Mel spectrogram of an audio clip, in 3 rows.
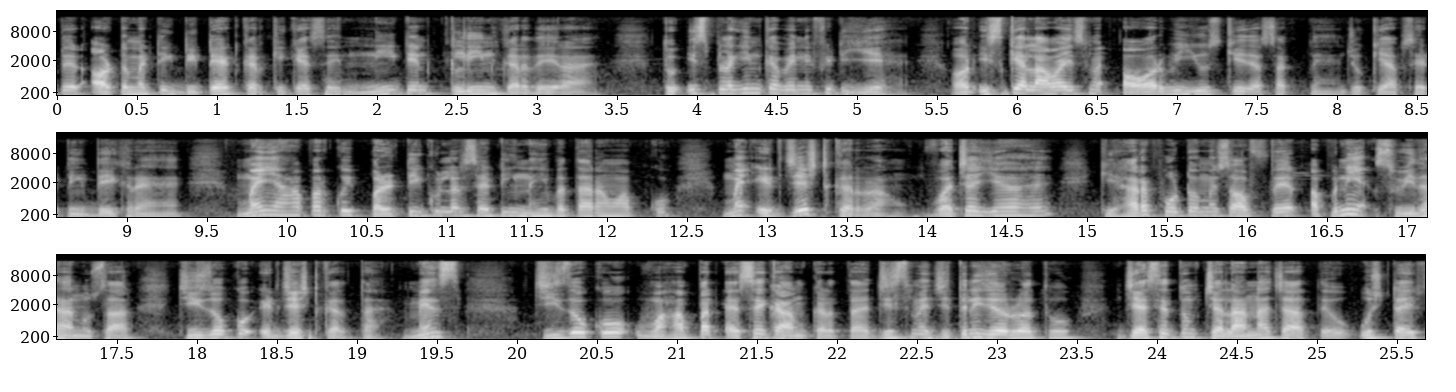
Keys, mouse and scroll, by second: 5.1-10.8 drag, 10.8-19.4 drag.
